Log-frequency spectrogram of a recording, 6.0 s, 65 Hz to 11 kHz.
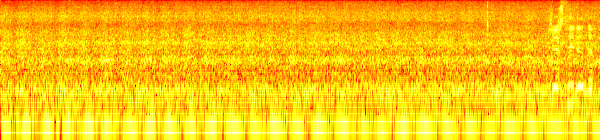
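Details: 2006 Yamaha R6 after throttle cable and throttle body work and reassembly: after prolonged cranking the engine catches with fast low pulsing and settles into a rough run, something not right, probably fuel still filling the line; cause unconfirmed.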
